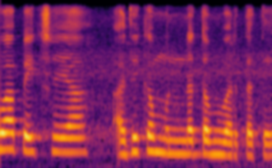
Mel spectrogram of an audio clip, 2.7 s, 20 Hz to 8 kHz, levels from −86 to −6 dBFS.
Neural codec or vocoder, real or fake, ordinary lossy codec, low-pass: none; real; none; 7.2 kHz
